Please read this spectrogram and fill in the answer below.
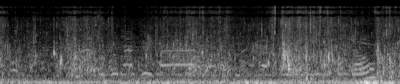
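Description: Shallow seawater sloshing around the legs of someone wading through it, under a steady low rumble, with faint voices in the middle and a louder low thump near the end.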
